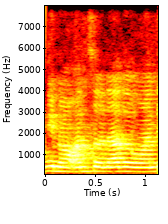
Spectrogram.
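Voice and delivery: ordinary delivery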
